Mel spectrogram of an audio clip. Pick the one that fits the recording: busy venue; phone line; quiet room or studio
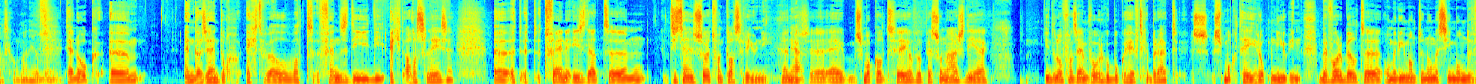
quiet room or studio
